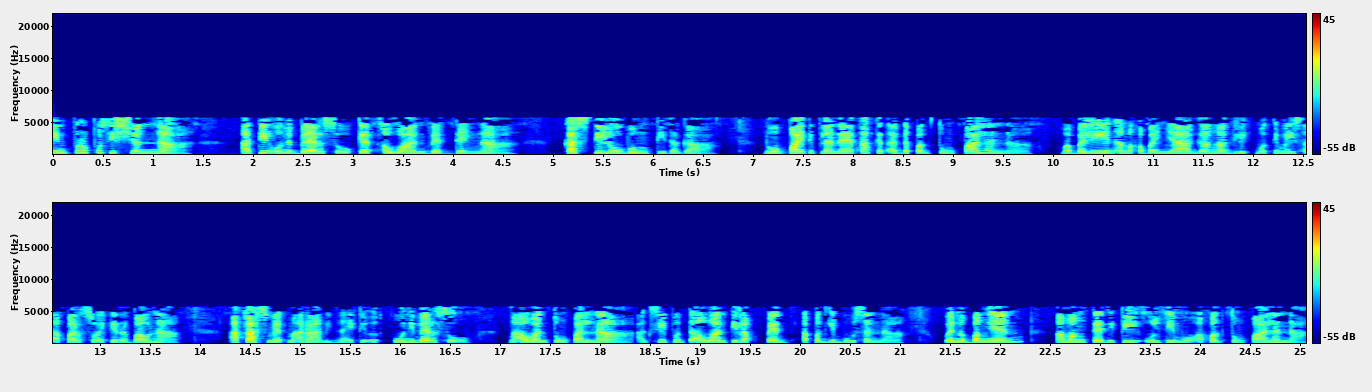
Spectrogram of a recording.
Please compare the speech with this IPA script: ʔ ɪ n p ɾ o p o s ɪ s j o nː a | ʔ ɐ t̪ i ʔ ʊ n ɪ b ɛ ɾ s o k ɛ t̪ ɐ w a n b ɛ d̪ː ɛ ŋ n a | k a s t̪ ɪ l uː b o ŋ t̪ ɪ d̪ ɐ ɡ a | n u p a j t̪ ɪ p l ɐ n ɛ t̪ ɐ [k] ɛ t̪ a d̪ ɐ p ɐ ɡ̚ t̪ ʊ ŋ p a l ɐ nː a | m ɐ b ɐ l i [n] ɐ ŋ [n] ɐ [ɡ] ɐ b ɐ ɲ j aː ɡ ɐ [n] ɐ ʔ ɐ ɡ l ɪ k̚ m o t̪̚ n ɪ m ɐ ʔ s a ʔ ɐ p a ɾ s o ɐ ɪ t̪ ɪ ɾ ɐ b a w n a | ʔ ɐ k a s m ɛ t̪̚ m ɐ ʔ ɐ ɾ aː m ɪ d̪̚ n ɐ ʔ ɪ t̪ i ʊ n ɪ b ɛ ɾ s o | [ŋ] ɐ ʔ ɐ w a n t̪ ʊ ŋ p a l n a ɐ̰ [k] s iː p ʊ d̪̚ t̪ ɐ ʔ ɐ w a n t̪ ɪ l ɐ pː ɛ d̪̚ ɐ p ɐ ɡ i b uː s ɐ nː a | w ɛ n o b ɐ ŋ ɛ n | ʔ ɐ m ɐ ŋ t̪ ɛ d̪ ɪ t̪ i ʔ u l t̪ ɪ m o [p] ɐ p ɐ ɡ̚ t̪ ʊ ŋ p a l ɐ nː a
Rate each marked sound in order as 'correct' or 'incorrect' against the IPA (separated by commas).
correct, correct, incorrect, incorrect, incorrect, correct, incorrect, incorrect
